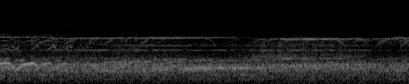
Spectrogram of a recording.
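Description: Faint ambient background music or sound-design bed: steady high tones with soft, slowly arching pitch glides and no beat.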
